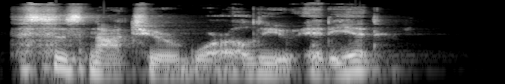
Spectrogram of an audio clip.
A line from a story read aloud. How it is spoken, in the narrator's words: you whispered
